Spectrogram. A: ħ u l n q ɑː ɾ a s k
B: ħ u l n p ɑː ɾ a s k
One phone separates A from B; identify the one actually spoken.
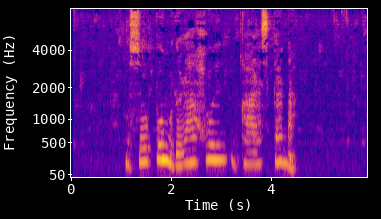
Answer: A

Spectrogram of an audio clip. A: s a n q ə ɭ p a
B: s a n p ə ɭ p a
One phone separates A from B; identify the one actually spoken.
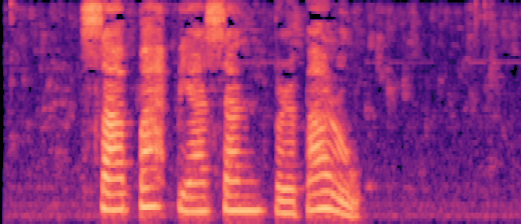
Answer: B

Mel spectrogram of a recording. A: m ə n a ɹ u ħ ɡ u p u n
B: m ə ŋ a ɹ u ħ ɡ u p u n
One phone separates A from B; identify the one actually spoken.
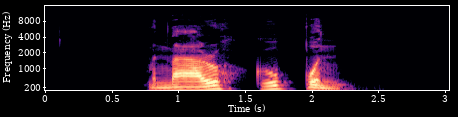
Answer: A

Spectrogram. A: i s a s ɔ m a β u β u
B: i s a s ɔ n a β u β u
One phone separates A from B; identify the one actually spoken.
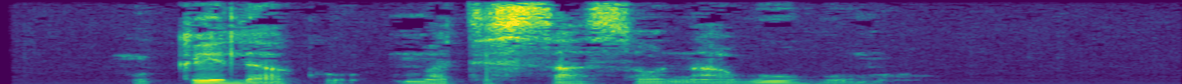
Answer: B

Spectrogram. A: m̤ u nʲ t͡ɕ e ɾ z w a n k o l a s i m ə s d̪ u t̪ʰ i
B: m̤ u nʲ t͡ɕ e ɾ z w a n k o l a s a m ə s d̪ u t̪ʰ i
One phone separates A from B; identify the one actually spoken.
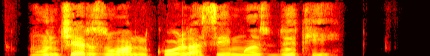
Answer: A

